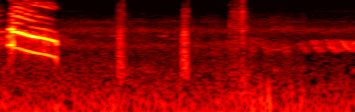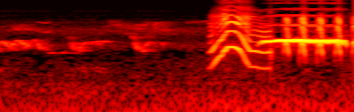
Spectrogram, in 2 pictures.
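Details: Silver-eared laughingthrush in morning song practice while dancing. A loud downslurred whistle opens, followed by faint soft twittering, then a swooping rise-and-fall whistle and a rapid buzzy trill of stacked notes at the end.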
